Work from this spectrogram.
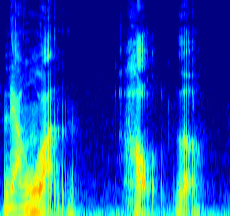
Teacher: I'm kind of separating the units because to me, 2碗 stands together and then 好了.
